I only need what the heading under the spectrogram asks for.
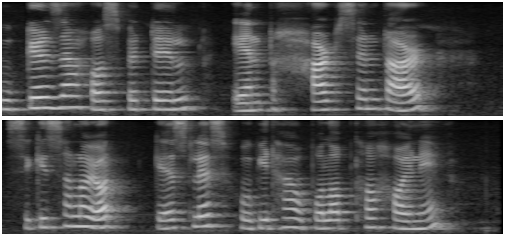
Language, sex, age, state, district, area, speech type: Assamese, female, 45-60, Assam, Dhemaji, rural, read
